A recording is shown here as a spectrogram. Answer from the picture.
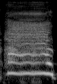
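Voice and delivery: a piercing high squeal; high excited squeal. Acted. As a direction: squeal like a fan in the crowd. Crowd screams, fan squeals.

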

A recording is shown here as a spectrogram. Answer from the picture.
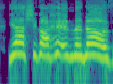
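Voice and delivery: high, loud, insistent repeat; mock announcing. Imitating the guy repeating it to onlookers, called out high.

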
